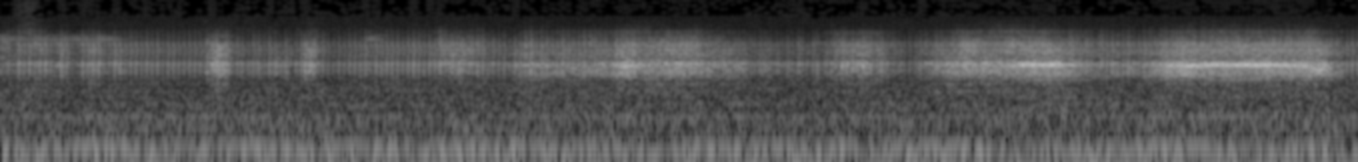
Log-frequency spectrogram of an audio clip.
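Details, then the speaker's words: Electrohome Cosmic tube radio after final capacitors replaced, tuned across the band while bias voltage is watched; rough croaking warble swells and fades, not tracking stations, voltage rising wrongly; set breaking into oscillation. "so the behavior of the of this is not right at all not supposed to do that should be going up and down of course with every signal we come across it's going up as i tune across the band"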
